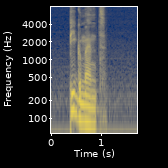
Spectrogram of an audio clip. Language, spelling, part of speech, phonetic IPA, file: Polish, pigment, noun, [ˈpʲiɡmɛ̃nt], Pl-pigment.ogg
